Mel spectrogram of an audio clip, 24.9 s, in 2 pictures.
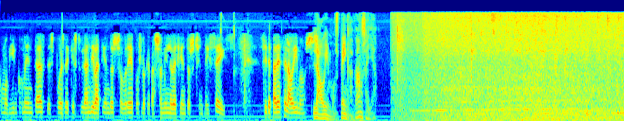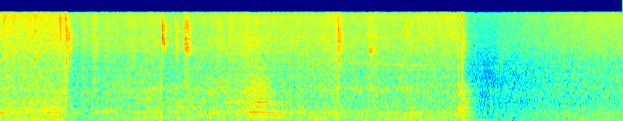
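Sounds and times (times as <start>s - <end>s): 
speech: 0.0s - 7.6s
airplane diving: 6.4s - 21.6s.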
